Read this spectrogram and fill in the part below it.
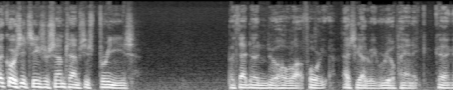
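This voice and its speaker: A man's dark, mellow voice in an Appalachian accent, medium in pitch, fairly quick, with ordinary pitch variation and long, frequent pauses. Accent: Southern US (Appalachian). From US South, East Tennessee. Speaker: hypnotherapist teaching a class. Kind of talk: lecture to a class. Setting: classroom with group. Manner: conversational, asks the audience questions.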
